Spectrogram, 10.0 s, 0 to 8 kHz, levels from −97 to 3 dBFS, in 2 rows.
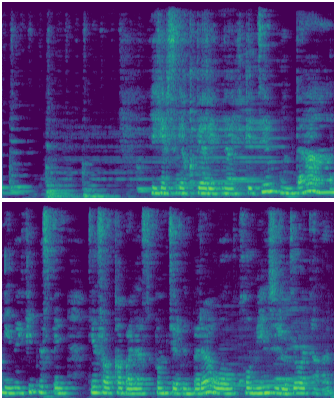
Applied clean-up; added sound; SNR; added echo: classical method WPE with log-MMSE.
